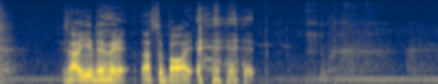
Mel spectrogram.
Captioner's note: laughs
